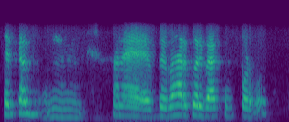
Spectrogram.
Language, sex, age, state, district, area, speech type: Odia, female, 30-45, Odisha, Sambalpur, rural, conversation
